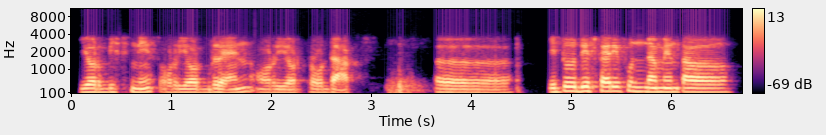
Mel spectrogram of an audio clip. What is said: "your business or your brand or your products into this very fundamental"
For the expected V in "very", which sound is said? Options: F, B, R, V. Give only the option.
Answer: F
